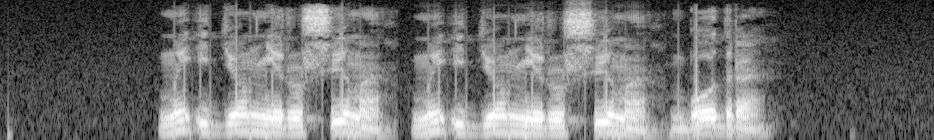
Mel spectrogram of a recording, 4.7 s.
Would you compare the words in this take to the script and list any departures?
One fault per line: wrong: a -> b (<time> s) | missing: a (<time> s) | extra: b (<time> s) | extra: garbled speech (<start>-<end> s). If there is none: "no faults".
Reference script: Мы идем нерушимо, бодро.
extra: мы идем нерушимо (2.1 s)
